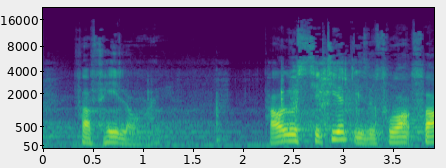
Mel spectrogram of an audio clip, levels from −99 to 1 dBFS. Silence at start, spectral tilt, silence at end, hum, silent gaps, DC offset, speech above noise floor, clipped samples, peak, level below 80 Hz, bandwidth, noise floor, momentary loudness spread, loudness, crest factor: 0.05 s; -7 dB/octave; 0 s; none; none; under 0.1%; 29 dB; under 0.1%; -2 dBFS; -50 dBFS; 12 kHz; -46 dBFS; 17 LU; -19 LUFS; 18 dB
